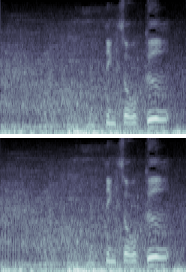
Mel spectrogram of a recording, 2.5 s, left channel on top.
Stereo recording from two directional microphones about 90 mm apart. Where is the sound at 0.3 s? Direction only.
35° left (ahead or behind).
